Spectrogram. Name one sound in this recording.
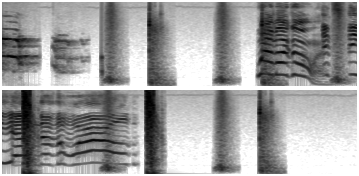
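Blows knock against a wooden fence.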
